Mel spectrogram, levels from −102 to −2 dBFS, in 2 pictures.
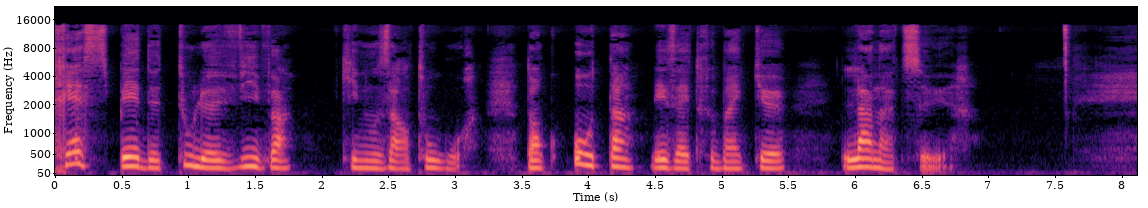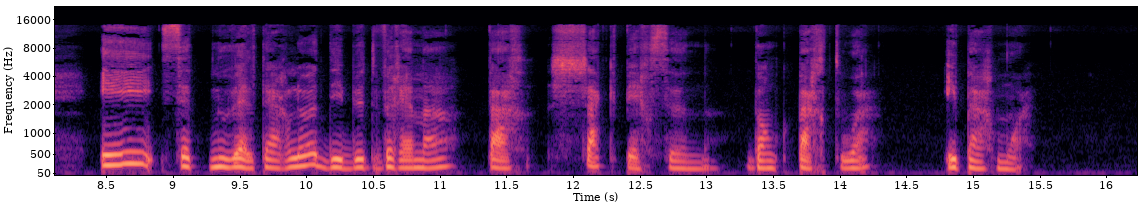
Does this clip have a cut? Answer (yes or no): no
